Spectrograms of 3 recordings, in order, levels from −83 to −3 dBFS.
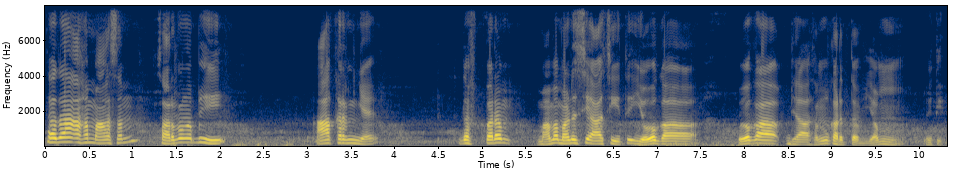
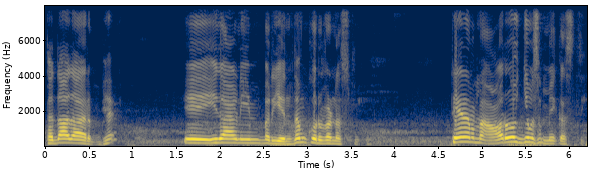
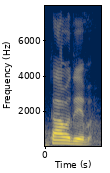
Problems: none marked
